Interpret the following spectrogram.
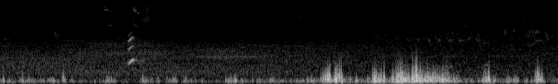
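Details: Leonberger puppies at five weeks old give short, low yaps and yelps in a loose burst that grows louder in the second half, with a single rising whistle early on.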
